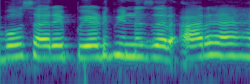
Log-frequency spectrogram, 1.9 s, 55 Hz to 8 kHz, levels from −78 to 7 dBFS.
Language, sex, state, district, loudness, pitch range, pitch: Hindi, female, Jharkhand, Palamu, -11 LUFS, 265-290 Hz, 275 Hz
